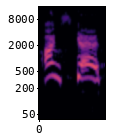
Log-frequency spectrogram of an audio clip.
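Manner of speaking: high, small frightened cub voice; Little Bear. A narrator's reading. Little cub telling dad he's scared. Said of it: "said Little Bear".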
